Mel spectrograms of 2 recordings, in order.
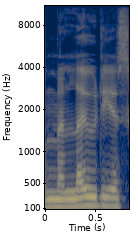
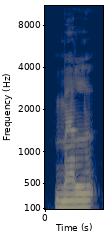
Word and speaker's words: malodorous: And then again, he says, they've discounted the theory, for they appeared to accept the melodious corpses as part of the normal things. Melodious. Malodorous.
